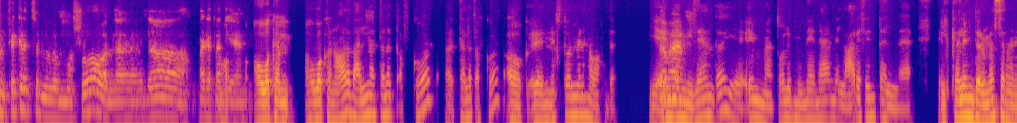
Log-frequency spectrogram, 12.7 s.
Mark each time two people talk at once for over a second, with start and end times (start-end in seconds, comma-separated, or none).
none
